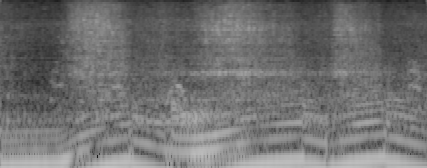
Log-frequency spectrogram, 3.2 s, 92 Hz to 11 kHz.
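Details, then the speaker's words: Suzuki Swift 1.3 small petrol engine, after rollover and a makeshift fuel system with lines run into the front seat, first start: smooth, even revs rising and falling cleanly with throttle, no knocks, misses or rattles; normal engine revving. "Well, I hear it running. Oh yeah, simple as that."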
